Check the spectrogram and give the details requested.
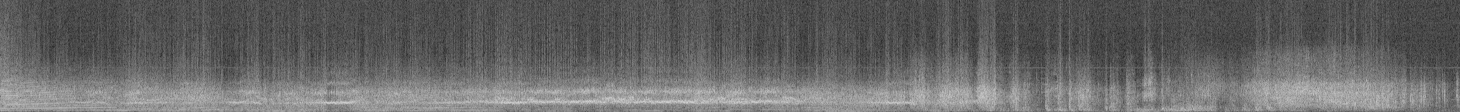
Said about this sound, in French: Je fus témoin d'un accident. Une voiture de touriste rouge qui était devant moi et roulait à vive allure. Dérapa dans un tournant, percuta contre un muret, et la vitesse la fit se renverser.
